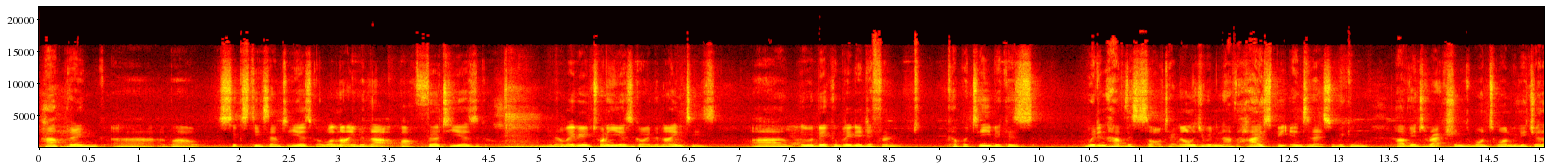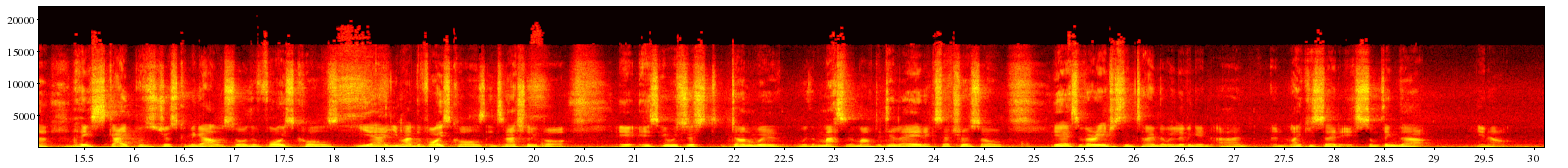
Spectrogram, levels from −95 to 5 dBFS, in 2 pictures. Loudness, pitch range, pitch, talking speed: -20 LUFS, 90-115 Hz, 100 Hz, 225 wpm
